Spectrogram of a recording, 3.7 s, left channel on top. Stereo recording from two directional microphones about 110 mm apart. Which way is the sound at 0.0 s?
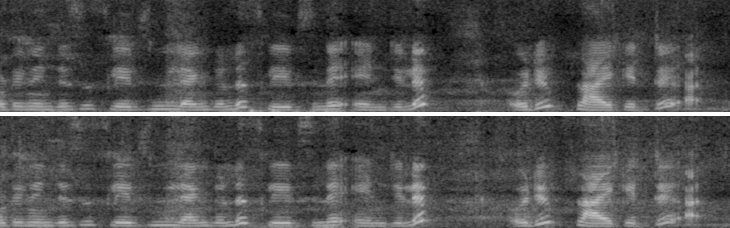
45° left (ahead or behind).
